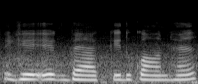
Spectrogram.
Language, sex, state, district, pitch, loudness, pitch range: Hindi, female, Punjab, Pathankot, 225 Hz, -12 LUFS, 215-230 Hz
